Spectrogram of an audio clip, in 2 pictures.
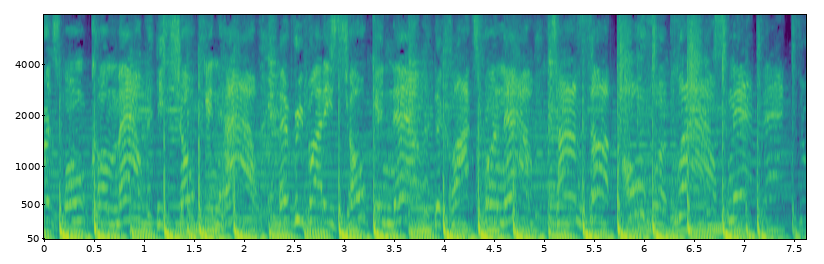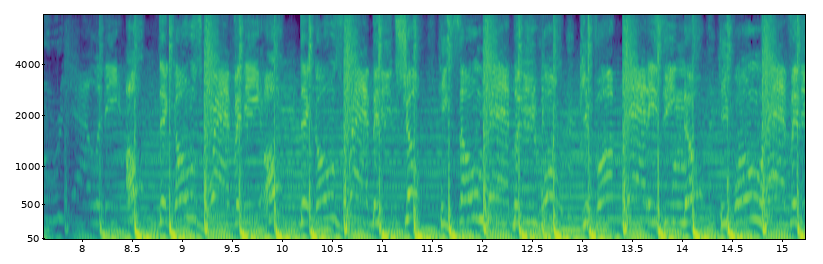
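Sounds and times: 
hip hop drum beat at 86 bpm: 0.0s - 15.2s.

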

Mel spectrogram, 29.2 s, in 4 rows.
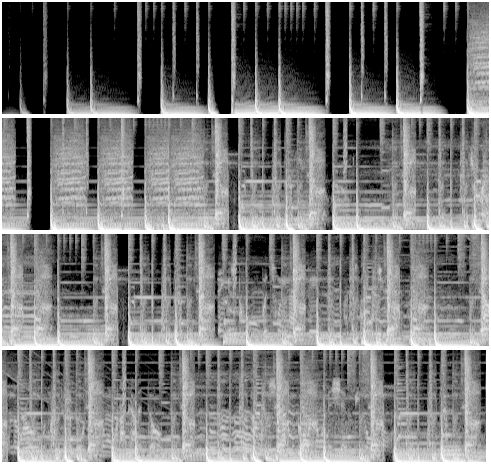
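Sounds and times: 
old school drum beat: 0.2s - 29.1s.

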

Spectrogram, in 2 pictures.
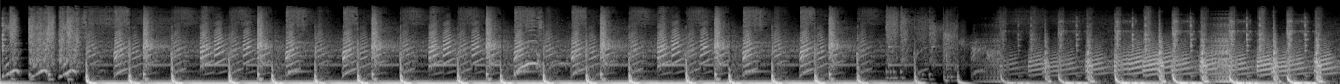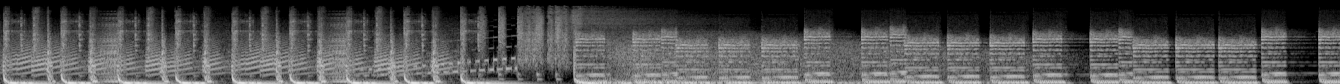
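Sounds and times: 
moombahton music: 0.0s - 26.7s.

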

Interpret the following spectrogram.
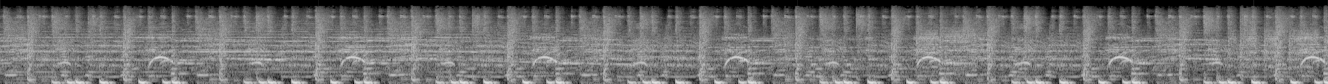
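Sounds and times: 
80s hip house drum machine beat: 0.0s - 13.2s.

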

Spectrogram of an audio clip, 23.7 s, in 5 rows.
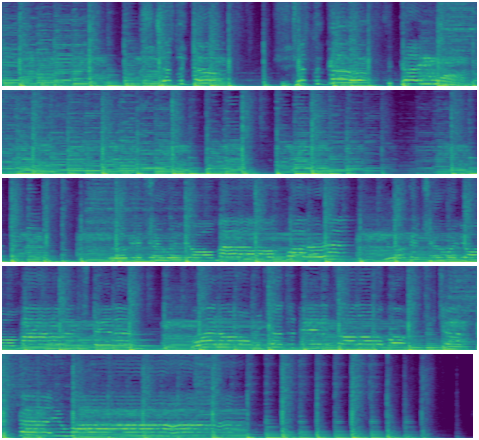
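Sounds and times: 
80s drum beat at 172 bpm: 0.0s - 23.7s.

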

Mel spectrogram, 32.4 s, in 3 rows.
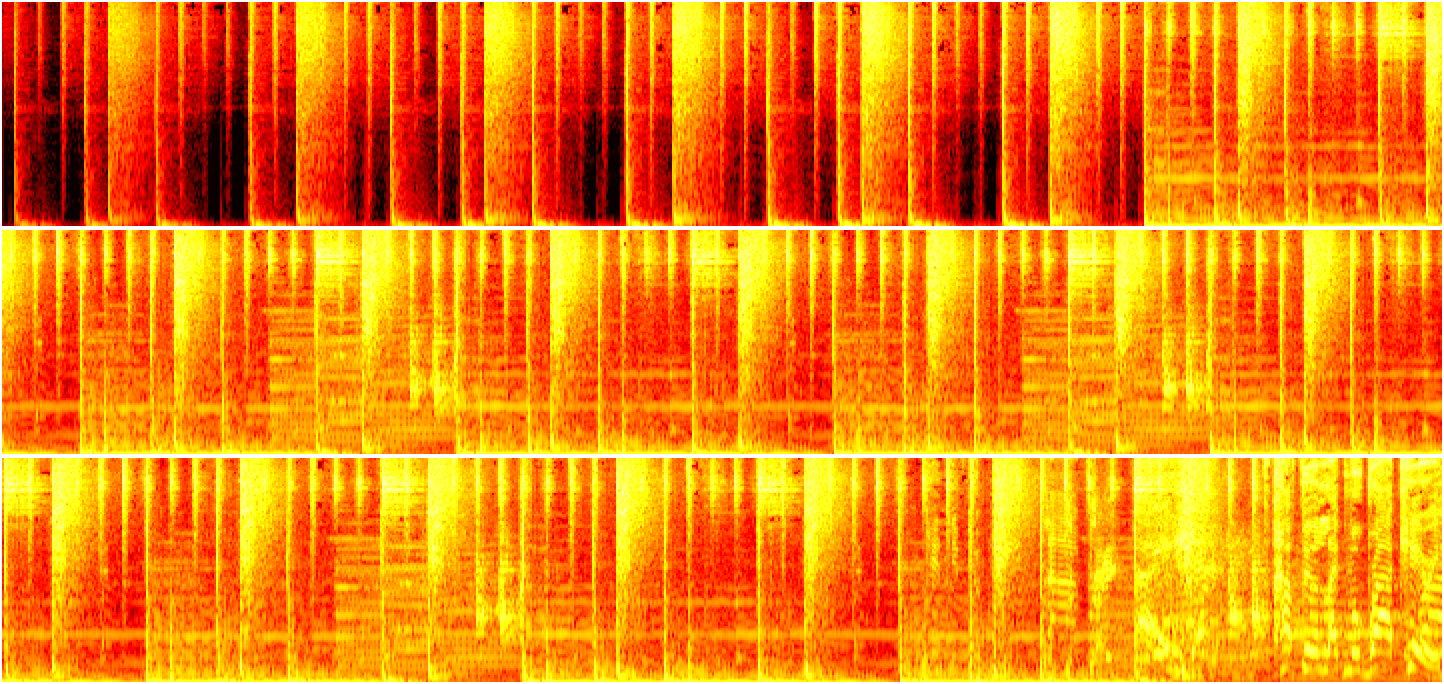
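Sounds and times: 
mixshow drum beat: 0.0s - 31.4s.

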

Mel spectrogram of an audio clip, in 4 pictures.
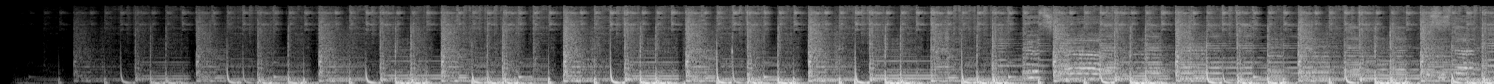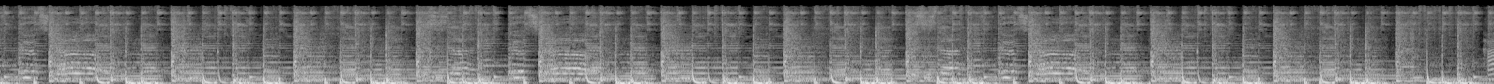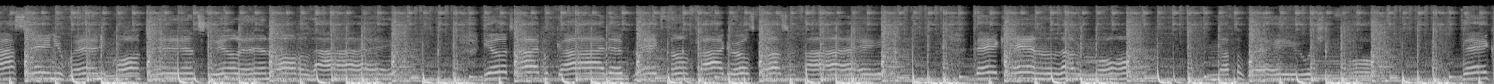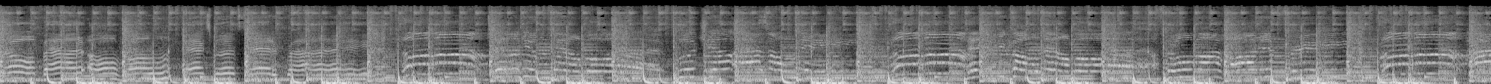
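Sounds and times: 
1990s RnB music at 98 BPM: 0.4s - 59.7s.

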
